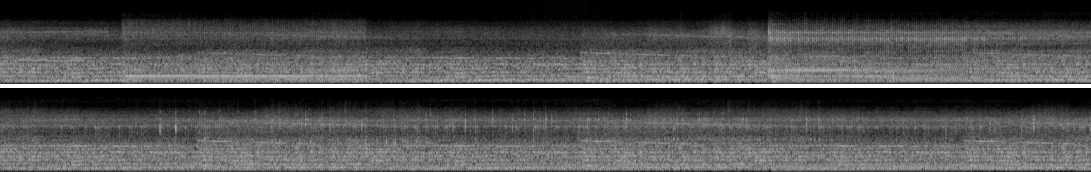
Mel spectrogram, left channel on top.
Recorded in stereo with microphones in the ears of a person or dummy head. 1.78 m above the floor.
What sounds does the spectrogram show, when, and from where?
0.0 s an aircraft: 60° right (ahead or behind)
